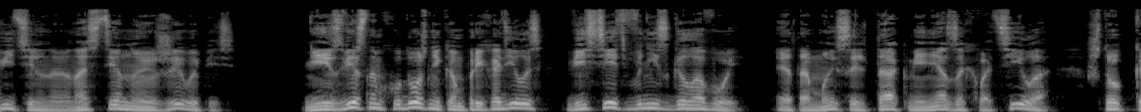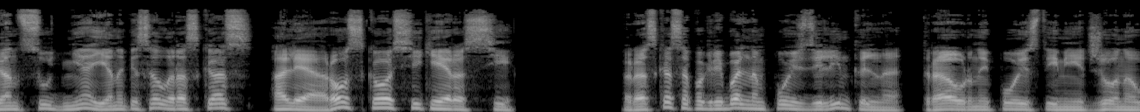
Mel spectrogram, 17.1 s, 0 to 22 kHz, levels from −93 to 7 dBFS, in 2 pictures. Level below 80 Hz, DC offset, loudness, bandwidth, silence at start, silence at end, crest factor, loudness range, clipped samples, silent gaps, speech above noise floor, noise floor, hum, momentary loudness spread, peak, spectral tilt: -52 dBFS; under 0.1%; -29 LUFS; 15.5 kHz; 0 s; 0 s; 22 dB; 4 LU; under 0.1%; 1.76-2.25 s, 4.14-4.20 s, 5.61-5.78 s, 10.46-10.57 s, 12.43-13.21 s, 15.34-15.47 s; over 60 dB; under -90 dBFS; none; 9 LU; -8 dBFS; -4 dB/octave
